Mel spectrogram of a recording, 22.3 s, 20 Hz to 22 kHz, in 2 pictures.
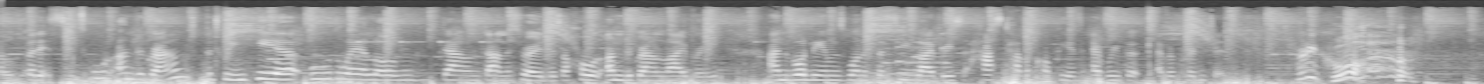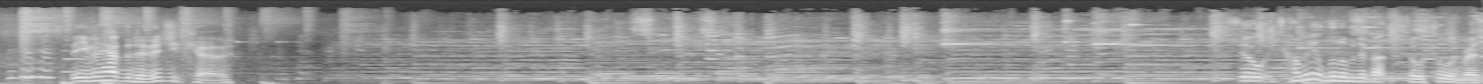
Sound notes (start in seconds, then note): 10.0 laughter; 11.4 jazz music continues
